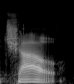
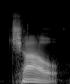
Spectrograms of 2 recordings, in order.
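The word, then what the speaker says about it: ciao: don't exist in Italian We don't say /ʧaʊ/ We say /ʧao/ /a/ - /o/ A - O The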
